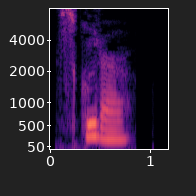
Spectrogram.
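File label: "scooter", English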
